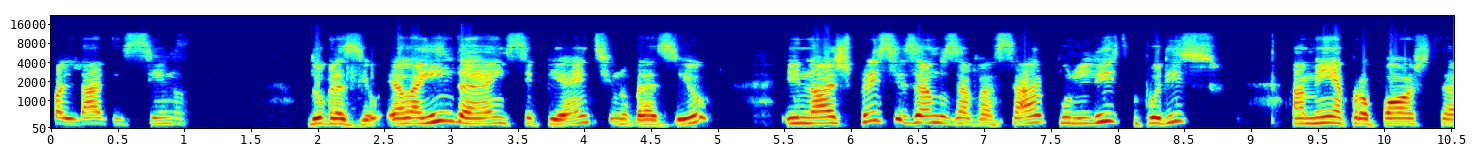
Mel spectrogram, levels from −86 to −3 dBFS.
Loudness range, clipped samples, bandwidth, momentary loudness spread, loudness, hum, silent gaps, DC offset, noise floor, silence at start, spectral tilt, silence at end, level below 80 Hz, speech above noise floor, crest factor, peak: 2 LU; under 0.1%; 12 kHz; 11 LU; -16 LUFS; none; none; under 0.1%; -80 dBFS; 0.05 s; -4.5 dB/octave; 0 s; -66 dBFS; 65 dB; 14 dB; -2 dBFS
